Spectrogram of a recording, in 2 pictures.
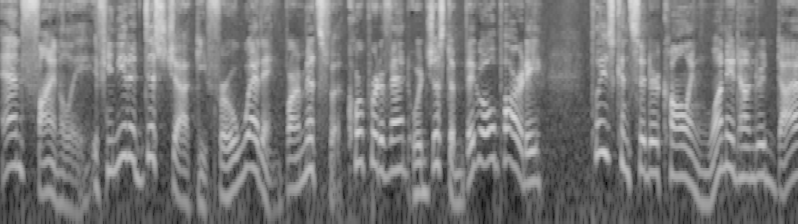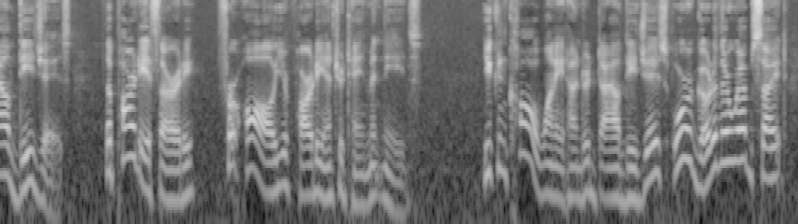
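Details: Adult male host; typical speech.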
